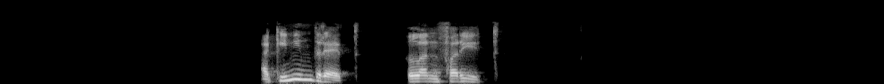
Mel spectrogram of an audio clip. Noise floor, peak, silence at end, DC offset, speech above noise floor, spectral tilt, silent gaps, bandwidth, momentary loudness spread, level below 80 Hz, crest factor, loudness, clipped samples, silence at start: under -90 dBFS; 0 dBFS; 3.85 s; under 0.1%; over 76 dB; -6 dB/octave; 3.70-4.04 s; 7.8 kHz; 20 LU; -58 dBFS; 20 dB; -15 LUFS; under 0.1%; 2.6 s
